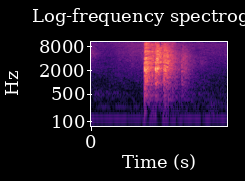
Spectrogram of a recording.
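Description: An eight-sided die (D8) is rolled for healing in a tabletop role-playing game, clattering across a hard tabletop in a sharp burst of rapid clicking rattles that tumble and settle within half a second. No one speaks; a low steady hum sits underneath.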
